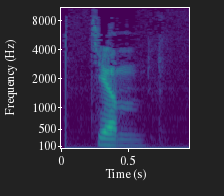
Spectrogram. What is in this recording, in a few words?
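"tsiem1", Teochew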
